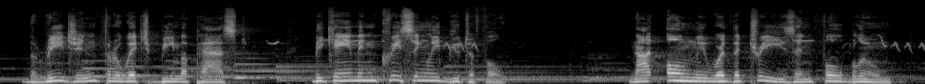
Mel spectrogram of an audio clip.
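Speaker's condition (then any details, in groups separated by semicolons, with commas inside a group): No condition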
